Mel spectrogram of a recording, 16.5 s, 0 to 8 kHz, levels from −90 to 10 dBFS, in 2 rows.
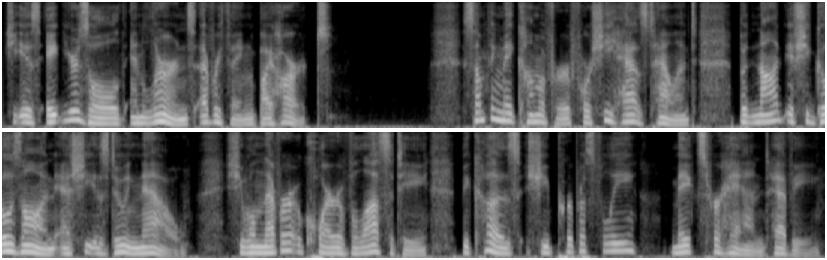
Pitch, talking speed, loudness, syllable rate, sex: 140 Hz, 155 wpm, -19 LUFS, 4.5 syllables/s, male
